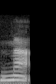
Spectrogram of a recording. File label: burmese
